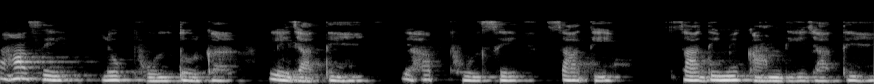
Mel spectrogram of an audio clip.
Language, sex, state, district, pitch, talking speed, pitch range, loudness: Hindi, female, Bihar, Jamui, 180 Hz, 115 wpm, 170-195 Hz, -19 LUFS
